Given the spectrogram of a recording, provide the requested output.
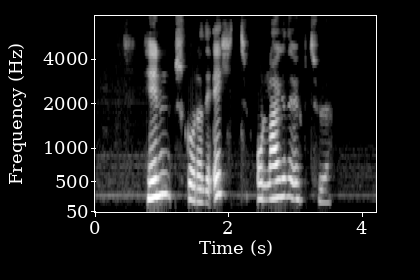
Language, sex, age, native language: Icelandic, female, 30-39, Icelandic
